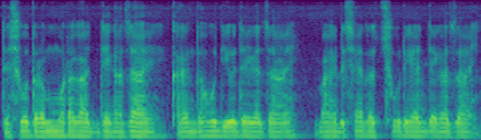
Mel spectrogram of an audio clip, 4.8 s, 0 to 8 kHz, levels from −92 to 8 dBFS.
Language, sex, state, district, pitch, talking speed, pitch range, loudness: Chakma, male, Tripura, Unakoti, 95 Hz, 200 wpm, 95-100 Hz, -16 LUFS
